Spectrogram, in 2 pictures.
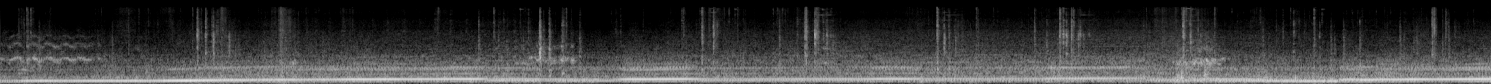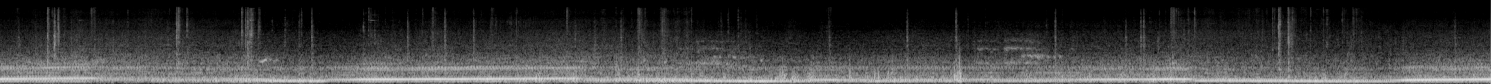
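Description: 2008 Chevrolet Corvette Z51's 6.2-litre V8 heard from inside the cabin on an autocross run, its pitch rising on the throttle, holding, then dropping as it lifts, over and over.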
